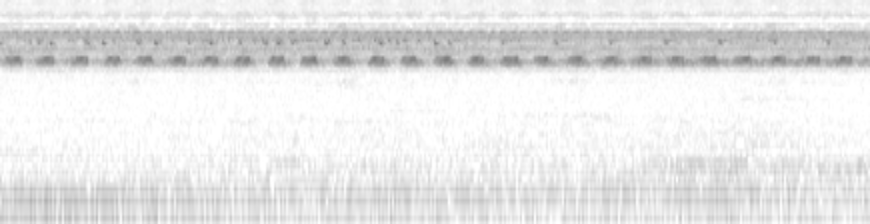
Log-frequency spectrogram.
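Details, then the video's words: Rhythmic shrill insect chirps, evenly spaced and continuous throughout, backed by a faint low-frequency drone. "Insect chirping sounds"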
